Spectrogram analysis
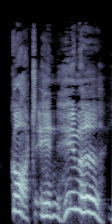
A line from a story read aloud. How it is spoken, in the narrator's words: yelled the German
